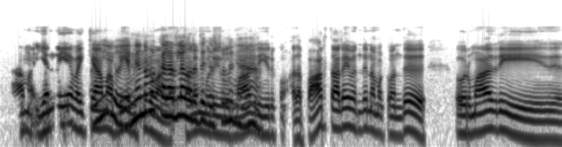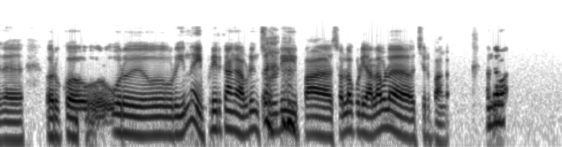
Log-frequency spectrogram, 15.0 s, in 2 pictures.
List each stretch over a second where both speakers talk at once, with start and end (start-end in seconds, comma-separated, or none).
1.3-3.2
